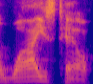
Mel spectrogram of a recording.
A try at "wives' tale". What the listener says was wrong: You're saying wise tale. I've been always told it's a wives' tale. WIVES, wife plural.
